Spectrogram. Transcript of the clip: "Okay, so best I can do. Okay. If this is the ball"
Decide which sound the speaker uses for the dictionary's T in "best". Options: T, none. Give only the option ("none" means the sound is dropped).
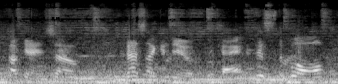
none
